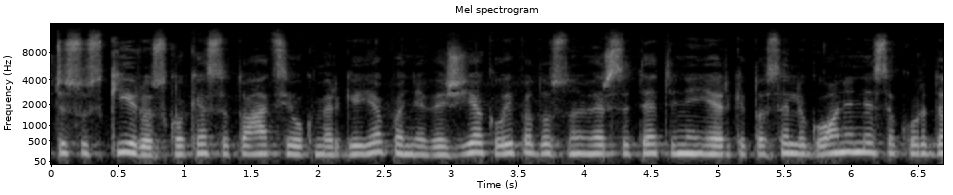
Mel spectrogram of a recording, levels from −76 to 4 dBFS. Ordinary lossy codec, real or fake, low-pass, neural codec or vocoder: AAC, 64 kbps; fake; 14.4 kHz; vocoder, 44.1 kHz, 128 mel bands every 512 samples, BigVGAN v2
